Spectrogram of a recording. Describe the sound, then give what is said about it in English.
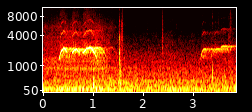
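Two shrill, warbling whistle blasts, the first about a second long and the second starting near the end, sound over a steady wash of street and traffic noise. No one speaks. “Those are the whistles. It's for us.”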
